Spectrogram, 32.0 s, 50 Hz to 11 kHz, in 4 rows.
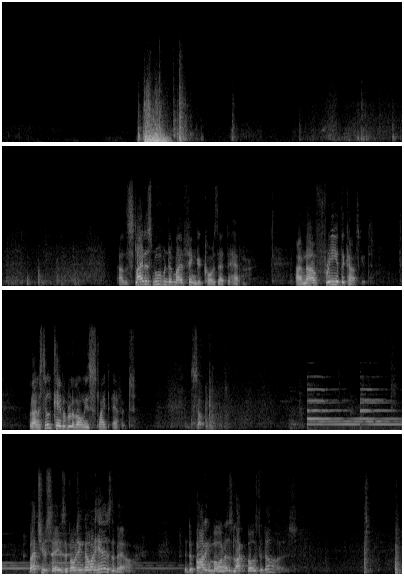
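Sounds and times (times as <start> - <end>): faint rustling: 5.8 - 10.2, 19.0 - 28.6
alarm bell ringing: 22.1 - 28.5.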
